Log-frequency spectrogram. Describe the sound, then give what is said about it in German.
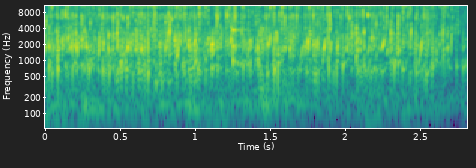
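Filter coffee, a Balinese coffee that has passed through cats, poured in a steady, unbroken stream for a few seconds, a bright splashing trickle of liquid filling a cup, with no voices. “Jetzt gießen wir den noch ein und dann trinken wir den.”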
